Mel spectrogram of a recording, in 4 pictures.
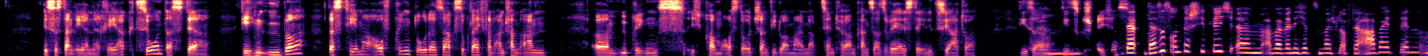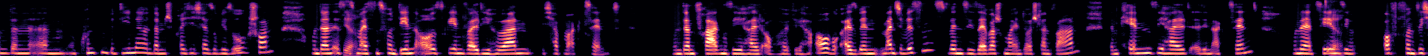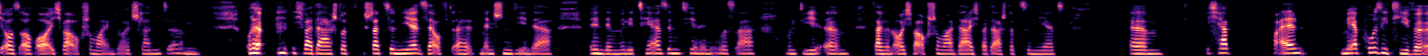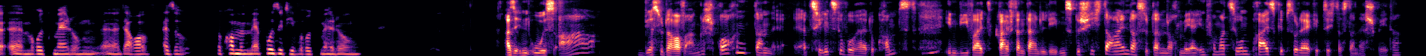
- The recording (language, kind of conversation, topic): German, podcast, Wie erzählst du von deiner Herkunft, wenn du neue Leute triffst?
- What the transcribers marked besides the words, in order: static; throat clearing; other background noise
